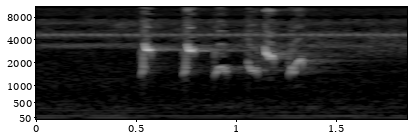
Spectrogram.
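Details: Large wild red-whiskered bulbul, heard while being lured with a caged decoy: one quick phrase of five or six clear, lilting notes that mix high chirps with lower rising whistles, over a constant high insect hum.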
